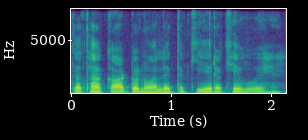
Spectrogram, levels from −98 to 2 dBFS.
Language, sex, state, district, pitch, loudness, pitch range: Hindi, male, Jharkhand, Ranchi, 115 Hz, -16 LUFS, 110-120 Hz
